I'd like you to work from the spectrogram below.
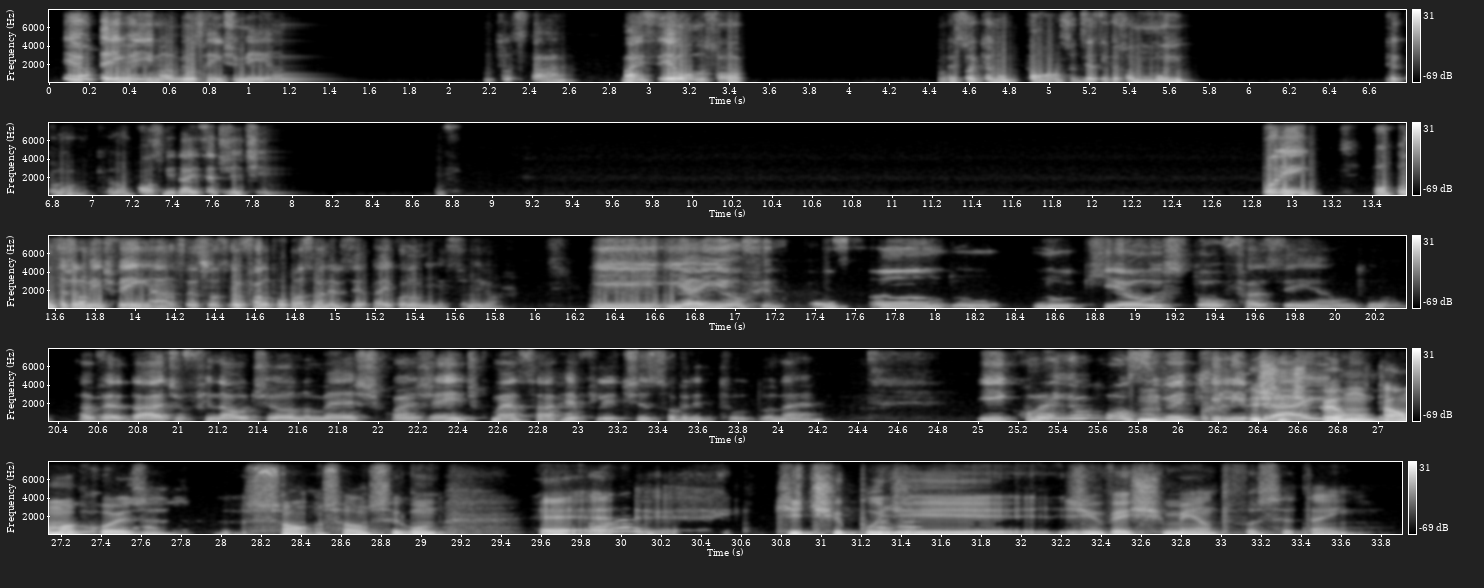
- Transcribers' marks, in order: mechanical hum; distorted speech; other background noise; unintelligible speech
- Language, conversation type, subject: Portuguese, advice, Como posso equilibrar os gastos de curto prazo com a poupança para o futuro?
